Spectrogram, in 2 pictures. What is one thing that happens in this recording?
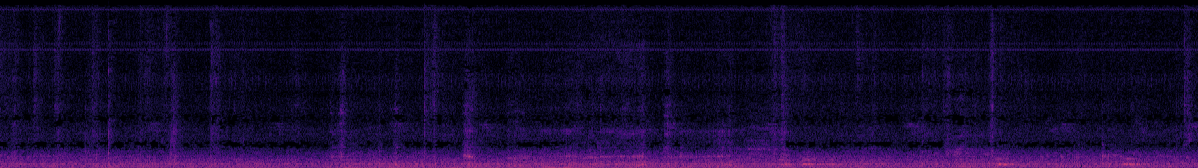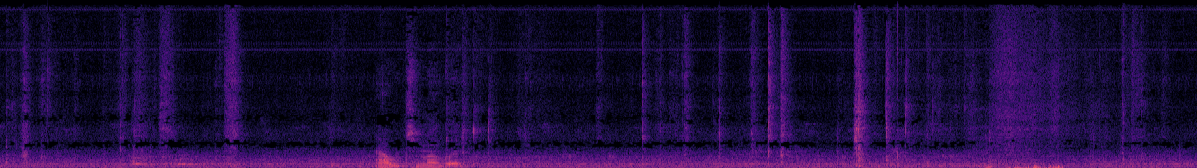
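Thin fabric petals rustle softly as they are handled.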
